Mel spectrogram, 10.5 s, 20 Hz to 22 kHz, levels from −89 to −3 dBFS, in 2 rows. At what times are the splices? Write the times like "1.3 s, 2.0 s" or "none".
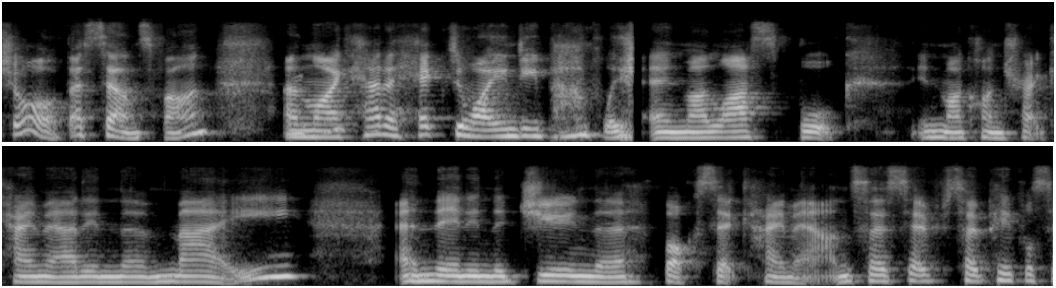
3.1 s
